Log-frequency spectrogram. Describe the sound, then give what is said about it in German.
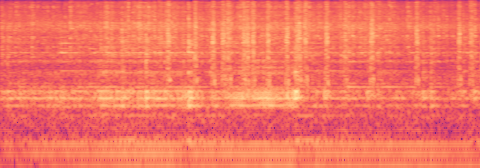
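A Fraunhofer prototype machine that sorts building materials from demolition gives a steady low mechanical hum with a constant drone and faint rattling clicks layered on top. “Diese Maschine der Fraunhofer Gesellschaft könnte dafür die wichtigste Voraussetzung liefern, nämlich die zahlreichen Baumaterialien zu sortieren, die bei einem Abbruch anfallen.”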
